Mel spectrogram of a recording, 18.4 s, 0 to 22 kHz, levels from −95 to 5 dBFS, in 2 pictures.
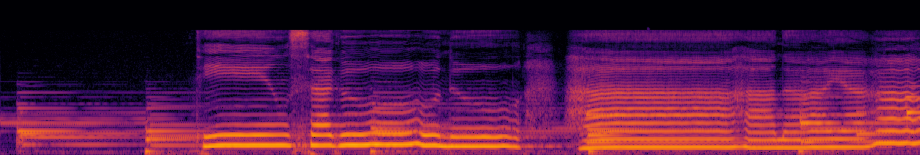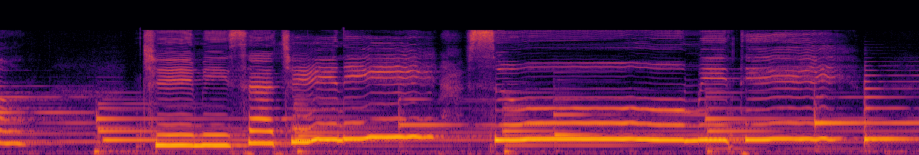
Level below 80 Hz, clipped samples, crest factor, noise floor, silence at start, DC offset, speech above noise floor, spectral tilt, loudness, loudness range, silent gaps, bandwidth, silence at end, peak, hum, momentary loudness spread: -50 dBFS; under 0.1%; 10 dB; -42 dBFS; 0.15 s; under 0.1%; 24 dB; -6 dB/octave; -19 LUFS; 5 LU; none; 10 kHz; 0 s; -8 dBFS; none; 14 LU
